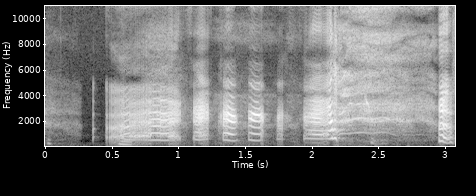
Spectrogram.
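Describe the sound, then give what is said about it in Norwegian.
A person imitates a hen clucking: a drawn-out squawk followed by a run of short, choppy clucks and another long warbling call, fairly loud. “Jeg har perfekt stemme til å eh, lage hønelyd”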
